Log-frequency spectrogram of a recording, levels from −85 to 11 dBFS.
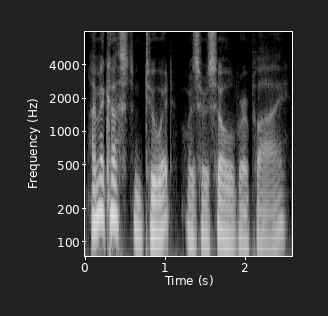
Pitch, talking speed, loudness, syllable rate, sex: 110 Hz, 185 wpm, -17 LUFS, 5.3 syllables/s, male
